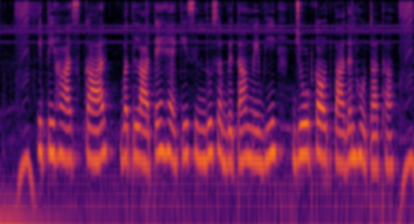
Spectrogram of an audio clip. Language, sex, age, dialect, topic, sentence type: Hindi, female, 25-30, Garhwali, agriculture, statement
